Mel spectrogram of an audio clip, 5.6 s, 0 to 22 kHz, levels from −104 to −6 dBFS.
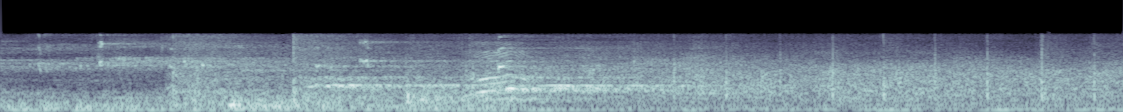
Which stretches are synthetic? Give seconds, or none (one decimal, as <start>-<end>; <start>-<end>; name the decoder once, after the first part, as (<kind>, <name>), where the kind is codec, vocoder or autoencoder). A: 2.8-3.6 (autoencoder, DAC-VAE)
